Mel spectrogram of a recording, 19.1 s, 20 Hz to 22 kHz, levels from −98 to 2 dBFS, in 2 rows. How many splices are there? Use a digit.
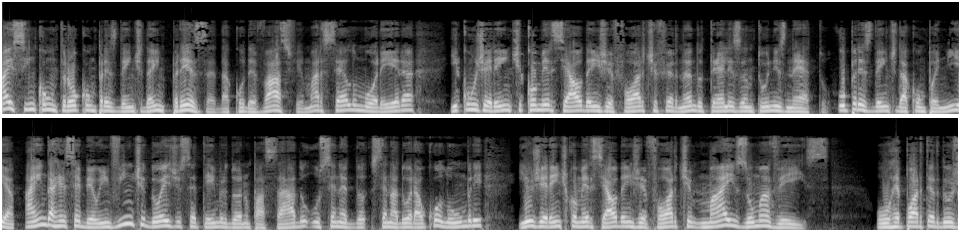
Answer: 1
